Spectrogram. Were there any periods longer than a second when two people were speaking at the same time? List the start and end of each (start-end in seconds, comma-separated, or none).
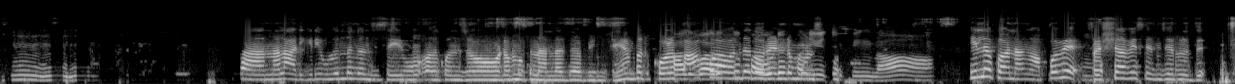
6.8-8.5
